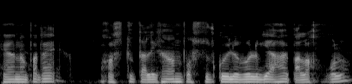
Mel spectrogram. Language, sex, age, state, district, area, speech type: Assamese, male, 30-45, Assam, Sivasagar, rural, spontaneous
